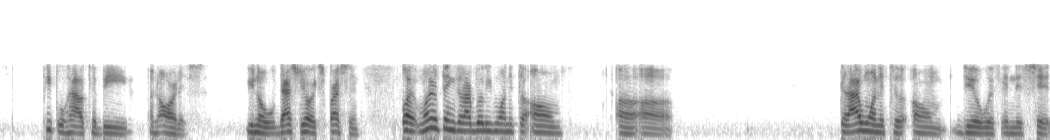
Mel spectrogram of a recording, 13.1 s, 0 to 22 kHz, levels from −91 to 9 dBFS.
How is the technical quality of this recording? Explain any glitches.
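The quality is poor throughout: the whole speech recording has passed through a G.723.1 codec with heavy damage. Nothing above 3.8 kHz survives, and the sparse, slowly updated voice model leaves speech muffled and hoarse, with smeared consonants, which fits a rate near 6.3 kbit/s. Unlike a simple low-pass filter, the voice also sounds rough and hoarse, not merely dull.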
